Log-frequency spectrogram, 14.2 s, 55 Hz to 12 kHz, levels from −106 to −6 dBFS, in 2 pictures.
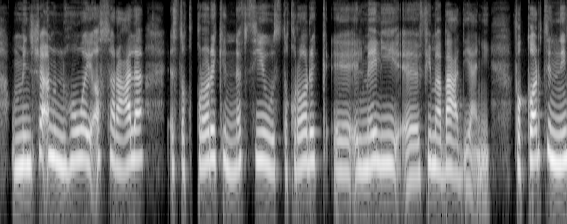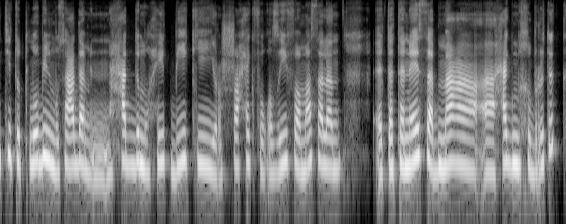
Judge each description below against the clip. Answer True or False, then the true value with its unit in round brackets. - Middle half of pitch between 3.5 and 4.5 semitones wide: False (2.7 semitones)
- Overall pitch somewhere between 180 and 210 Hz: False (230 Hz)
